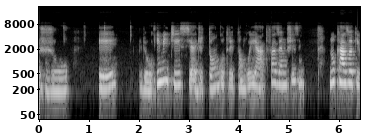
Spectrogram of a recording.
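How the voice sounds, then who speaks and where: A Brazilian woman teaching a primary class, patiently explaining a worksheet and slowly sounding out syllables with frequent checks like "right?". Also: a little high, gravelly, fairly bright tone, dull audio. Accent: Brazilian Portuguese.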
